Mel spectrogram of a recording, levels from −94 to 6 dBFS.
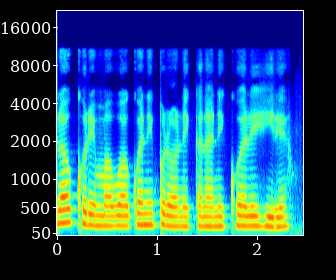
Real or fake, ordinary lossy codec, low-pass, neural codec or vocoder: fake; none; 10.8 kHz; codec, 24 kHz, 0.9 kbps, WavTokenizer, large speech release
